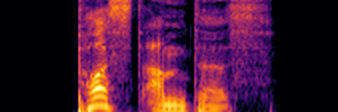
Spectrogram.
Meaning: genitive singular of Postamt
- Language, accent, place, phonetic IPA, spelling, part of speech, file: German, Germany, Berlin, [ˈpɔstˌʔamtəs], Postamtes, noun, De-Postamtes.ogg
